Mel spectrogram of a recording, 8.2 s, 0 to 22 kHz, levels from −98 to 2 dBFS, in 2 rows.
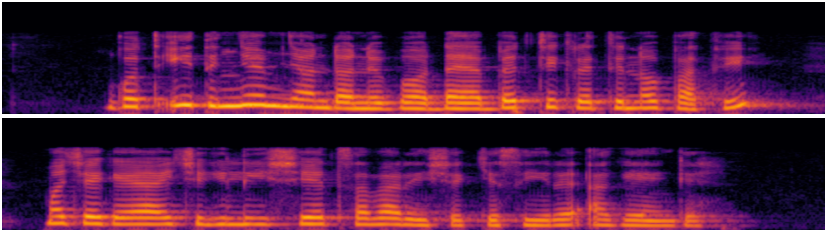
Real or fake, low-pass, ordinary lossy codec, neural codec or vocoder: real; 7.2 kHz; none; none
